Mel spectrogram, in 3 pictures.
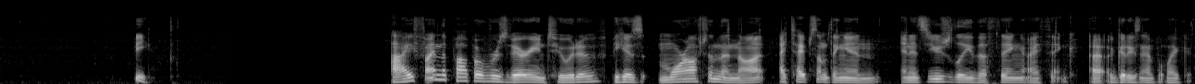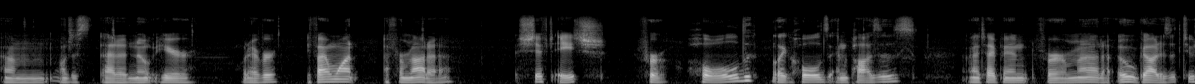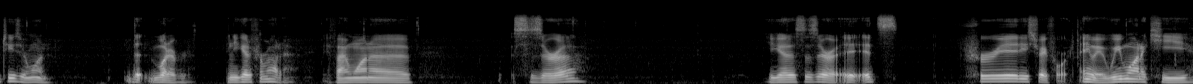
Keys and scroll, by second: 0.2 k, 1.1 b, 1.6 Return, 2.8 super+z, 12.2 Return, 13.5 a, 14.7 Return, 16.5 h, 21.7-23.0 typing, 24.1 Return, 25.3-25.7 typing, 27.2 super+z, 28.5-31.1 typing, 32.4 z, 33.2 super+z, 34.6 BackSpace.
